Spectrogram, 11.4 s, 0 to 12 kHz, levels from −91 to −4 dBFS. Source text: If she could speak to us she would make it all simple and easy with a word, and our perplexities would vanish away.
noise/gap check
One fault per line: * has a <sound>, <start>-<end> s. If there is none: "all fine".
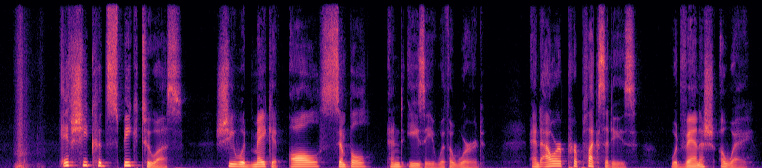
* has a whoosh, 0.2-0.7 s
